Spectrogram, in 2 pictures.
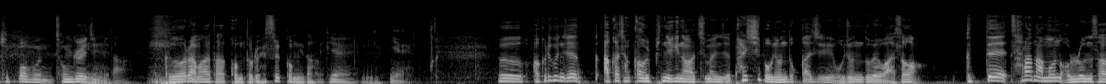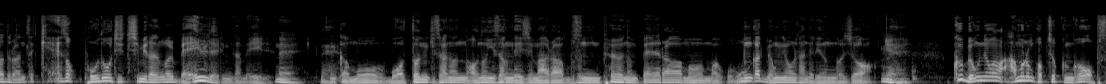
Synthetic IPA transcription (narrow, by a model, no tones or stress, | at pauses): kip͈ʌbɯnt͡ɕʌŋɡjoɦed͡ʑimɲidakɯɡʌɾamatakʌmtʰoɾɯɭɦe̞s͈ɯɭk͈ʌmɲidaeeje | kɯakɯɾiɡoinɲd͡ʑe̞ak͈at͡ɕaŋk͈anoɭpʰinje̞ɡinawat̚t͡ɕ͈ʰimanind͡ʑe̞pʰaɭɕ͈iboɲʌndok͈ad͡ʑioɲʌndoe̞wa̰sʰʌkɯt͈e̞sʰaɾanamɯnʌɭːonsʰadɯɾɦantʰe̞ke̞sʰok̚podot͡ɕit͡ɕʰimiɾanɯnɡʌɭme̞iɭne̞ɾimɲidame̞iɭnɯɲik͈amwʌmʌːt͈ʌnkisʰanɯnʌnɯis̬ʰaŋne̞d͡ʑimaɾamusʰɯnpʰjojʌnɯnp͈e̞ɾamʌmaɡoɡɯnɡadmjʌŋɲʌŋɯɭt͡ɕaneɾinɯnɡʌd͡ʑo̰ | kɯmjʌŋɲʌŋɯna̰muɾʌnpʌp̚t͡ɕ͈ʌk͈ʰɯnɡʌʌp̚s͈ʌ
